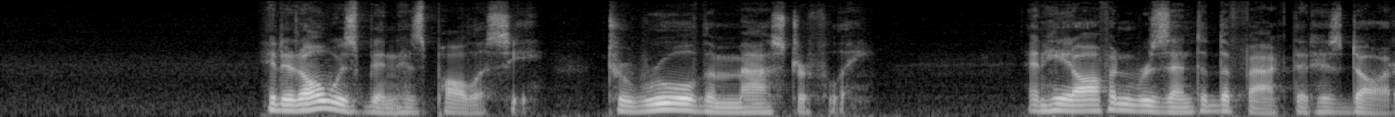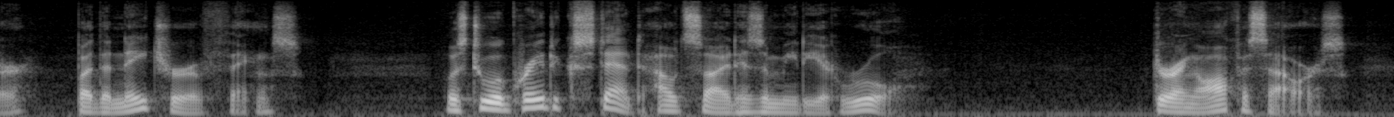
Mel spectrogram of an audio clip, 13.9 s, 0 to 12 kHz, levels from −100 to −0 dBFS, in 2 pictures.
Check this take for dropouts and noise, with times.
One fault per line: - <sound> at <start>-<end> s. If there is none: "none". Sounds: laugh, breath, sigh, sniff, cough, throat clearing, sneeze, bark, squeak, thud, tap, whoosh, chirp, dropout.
none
